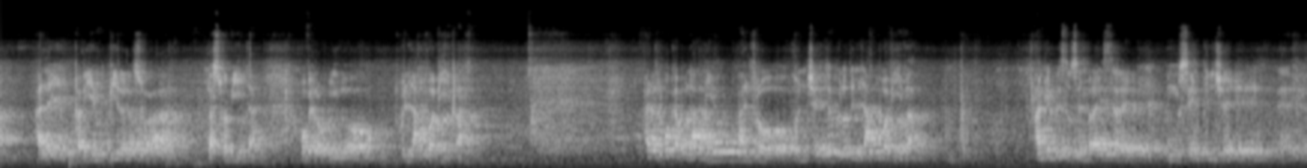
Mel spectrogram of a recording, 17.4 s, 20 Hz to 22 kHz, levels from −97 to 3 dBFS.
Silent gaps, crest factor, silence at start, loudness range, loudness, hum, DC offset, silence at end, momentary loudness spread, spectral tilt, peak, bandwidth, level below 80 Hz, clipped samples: none; 20 dB; 0 s; 4 LU; -24 LUFS; none; under 0.1%; 0 s; 11 LU; -0.5 dB/octave; -6 dBFS; 11.5 kHz; under -90 dBFS; under 0.1%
